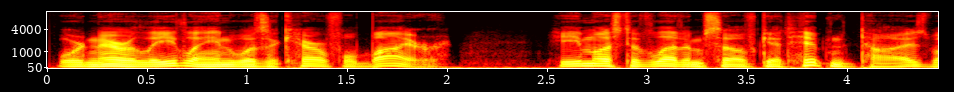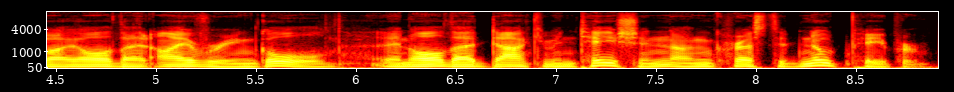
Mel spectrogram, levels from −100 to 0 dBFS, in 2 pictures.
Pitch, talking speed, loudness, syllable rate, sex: 110 Hz, 175 wpm, -18 LUFS, 5.6 syllables/s, male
